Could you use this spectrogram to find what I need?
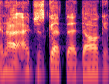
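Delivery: normal talking voice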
